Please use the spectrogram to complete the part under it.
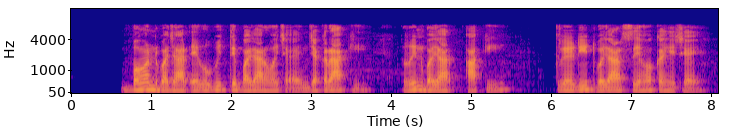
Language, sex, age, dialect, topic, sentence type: Maithili, male, 18-24, Angika, banking, statement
